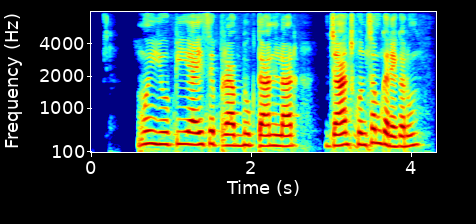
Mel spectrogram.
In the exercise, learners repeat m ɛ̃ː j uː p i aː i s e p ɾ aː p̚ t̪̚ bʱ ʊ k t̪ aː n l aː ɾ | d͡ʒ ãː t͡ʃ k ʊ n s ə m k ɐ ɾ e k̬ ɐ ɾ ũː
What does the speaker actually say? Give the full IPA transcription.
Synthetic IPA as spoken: m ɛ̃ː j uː p i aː i s e p ɾ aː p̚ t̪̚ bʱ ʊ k t̪ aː n l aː ɾ | d͡ʒ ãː t͡ʃ k ʊ n s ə m k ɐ ɾ e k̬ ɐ ɾ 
